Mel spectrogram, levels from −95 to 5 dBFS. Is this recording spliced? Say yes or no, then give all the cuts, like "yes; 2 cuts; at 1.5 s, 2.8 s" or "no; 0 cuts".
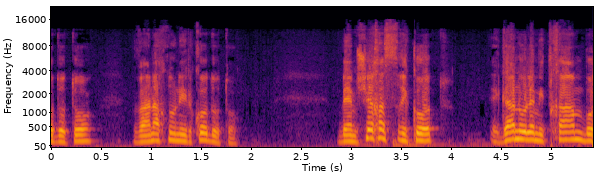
no; 0 cuts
